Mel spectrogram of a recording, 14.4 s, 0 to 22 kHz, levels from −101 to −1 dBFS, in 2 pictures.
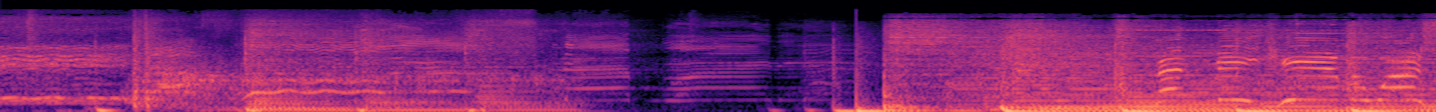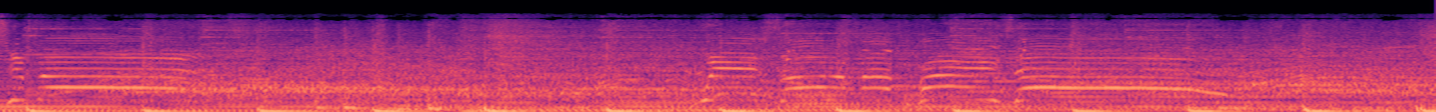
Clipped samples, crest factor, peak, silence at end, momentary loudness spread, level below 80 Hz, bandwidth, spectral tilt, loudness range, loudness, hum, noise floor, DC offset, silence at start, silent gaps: under 0.1%; 14 dB; -10 dBFS; 0 s; 11 LU; -28 dBFS; 12.5 kHz; -5 dB/octave; 10 LU; -25 LUFS; none; -52 dBFS; under 0.1%; 0 s; none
